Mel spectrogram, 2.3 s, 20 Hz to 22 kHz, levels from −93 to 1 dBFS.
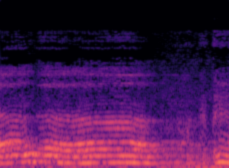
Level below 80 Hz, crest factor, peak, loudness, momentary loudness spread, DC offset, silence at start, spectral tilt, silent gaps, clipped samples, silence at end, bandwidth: -46 dBFS; 12 dB; -18 dBFS; -31 LUFS; 10 LU; under 0.1%; 0 s; -8.5 dB/octave; none; under 0.1%; 0 s; 10.5 kHz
